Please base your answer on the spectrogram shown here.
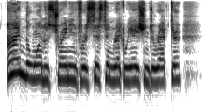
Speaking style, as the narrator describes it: Asher pointed out angrily

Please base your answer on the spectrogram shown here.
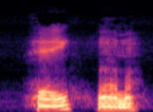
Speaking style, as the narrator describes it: said Gerald slowly

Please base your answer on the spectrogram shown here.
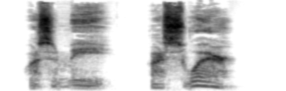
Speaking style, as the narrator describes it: Albi murmured

